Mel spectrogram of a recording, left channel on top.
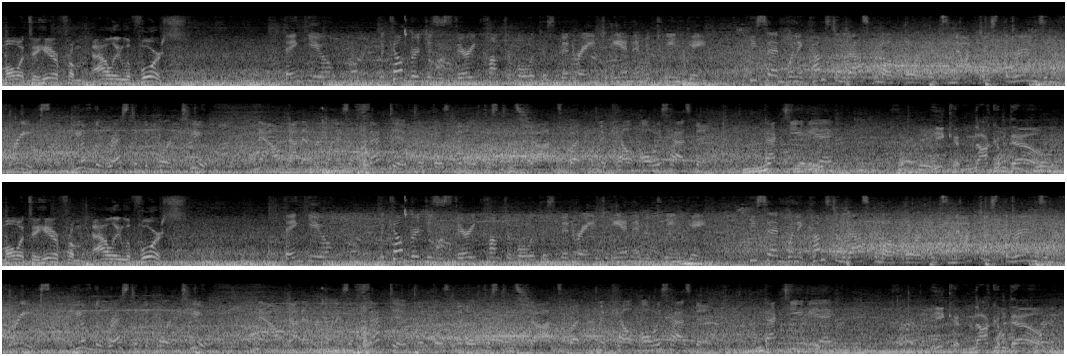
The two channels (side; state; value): both; normal; correlation 0.50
